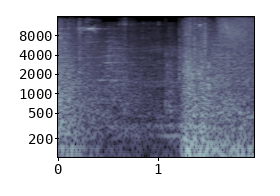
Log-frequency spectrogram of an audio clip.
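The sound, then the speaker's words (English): A door opens from a darkened corridor into a large room full of dust-covered old clutter. Steady hiss gives way to a dull low thud, followed by a sustained low rumble. “Han makes his way down a darkened corridor and opens a door into a large room full of dust-covered ancient clutter.”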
